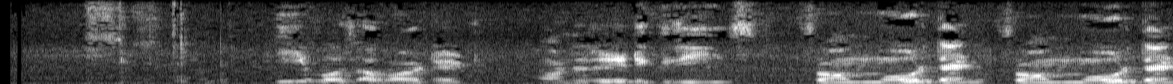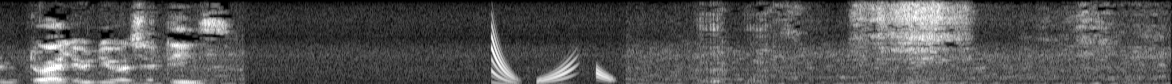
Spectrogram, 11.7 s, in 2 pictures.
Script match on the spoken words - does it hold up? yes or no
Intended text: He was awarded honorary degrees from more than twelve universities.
no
